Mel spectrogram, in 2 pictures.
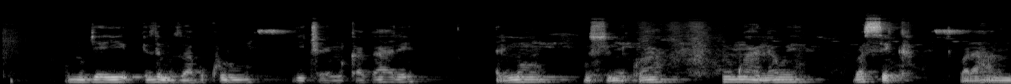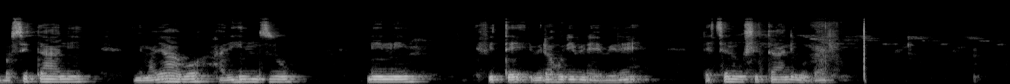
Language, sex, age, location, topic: Kinyarwanda, male, 18-24, Huye, health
